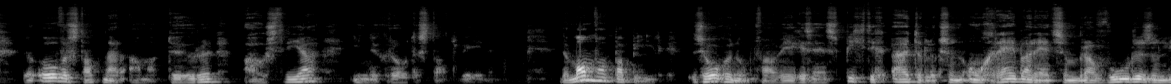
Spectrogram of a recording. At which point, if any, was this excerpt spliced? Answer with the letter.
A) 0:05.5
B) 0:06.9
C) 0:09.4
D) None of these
D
